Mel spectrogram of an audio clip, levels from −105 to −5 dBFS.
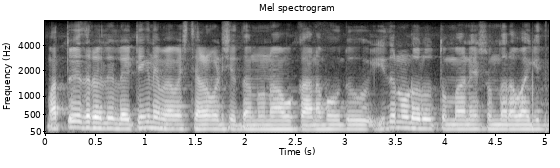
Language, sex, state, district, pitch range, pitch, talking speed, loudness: Kannada, male, Karnataka, Koppal, 115-130 Hz, 120 Hz, 145 wpm, -17 LUFS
